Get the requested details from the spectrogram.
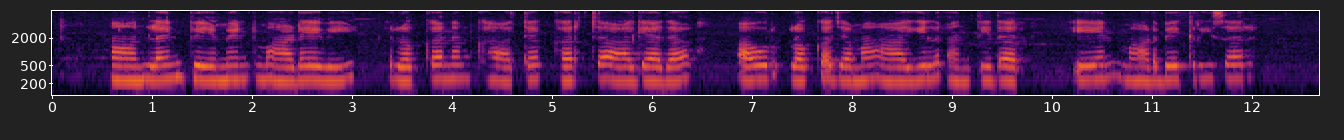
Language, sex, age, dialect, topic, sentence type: Kannada, female, 18-24, Dharwad Kannada, banking, question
